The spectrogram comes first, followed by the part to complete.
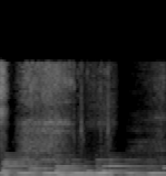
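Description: Steinway grand piano playing a smooth legato phrase of sustained, overlapping notes, shaped as one unbroken line with a single impulse for the whole phrase rather than an accent on each note.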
